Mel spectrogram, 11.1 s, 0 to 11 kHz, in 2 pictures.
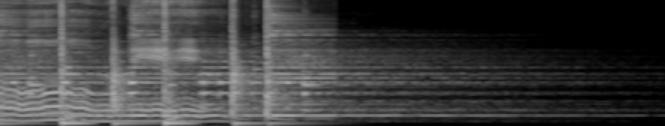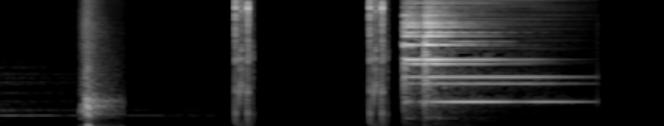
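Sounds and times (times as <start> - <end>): notification bell ding: 8.9 - 10.6.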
